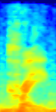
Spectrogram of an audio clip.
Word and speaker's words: Craig: In Australia, they pronounce it Craig. They really emphasize that a Craig. Whereas in America, we just kind of pronounce that name as like as if it had an E, like C R E G. Craig.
